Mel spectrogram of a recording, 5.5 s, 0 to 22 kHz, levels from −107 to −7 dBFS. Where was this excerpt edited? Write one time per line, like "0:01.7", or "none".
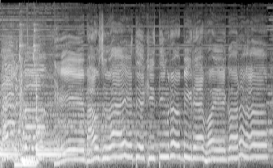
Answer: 0:01.1

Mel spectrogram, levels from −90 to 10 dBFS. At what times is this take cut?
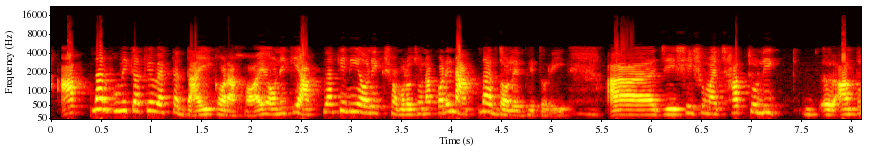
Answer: none

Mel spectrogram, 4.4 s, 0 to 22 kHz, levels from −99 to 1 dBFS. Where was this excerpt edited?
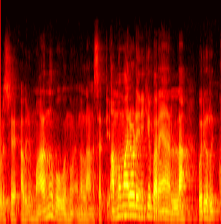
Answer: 0:02.2

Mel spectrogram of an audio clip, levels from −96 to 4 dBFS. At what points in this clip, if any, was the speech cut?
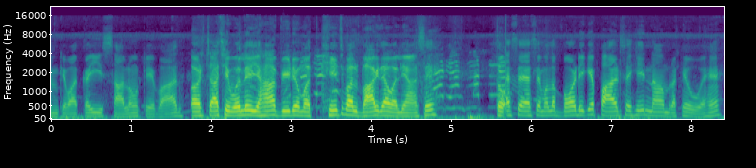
0:01.8
0:05.7

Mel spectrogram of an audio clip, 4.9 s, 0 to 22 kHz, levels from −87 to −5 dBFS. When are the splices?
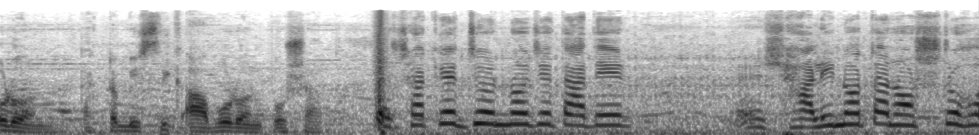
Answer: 0:02.0

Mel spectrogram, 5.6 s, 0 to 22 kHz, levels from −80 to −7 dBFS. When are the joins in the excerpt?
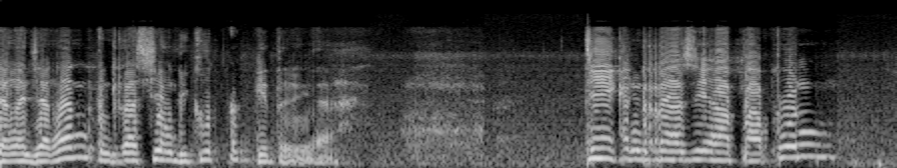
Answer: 0:03.1

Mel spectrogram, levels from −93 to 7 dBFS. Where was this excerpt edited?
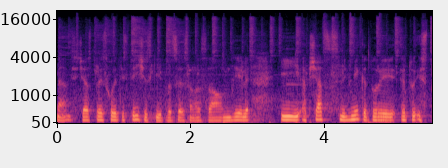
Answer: none

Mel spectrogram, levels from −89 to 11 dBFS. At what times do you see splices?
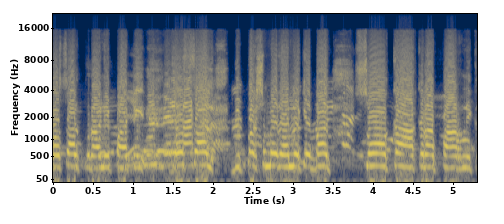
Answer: none

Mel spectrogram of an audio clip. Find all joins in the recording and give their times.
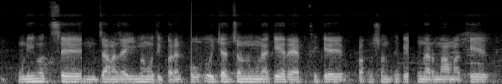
0:00.8
0:02.0
0:04.1

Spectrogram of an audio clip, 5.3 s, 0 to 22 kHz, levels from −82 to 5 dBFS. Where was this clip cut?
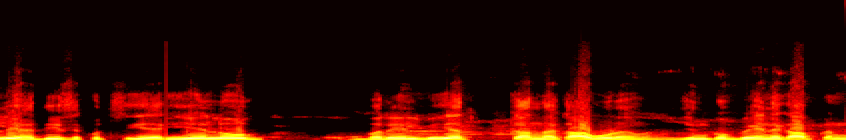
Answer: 0:01.0

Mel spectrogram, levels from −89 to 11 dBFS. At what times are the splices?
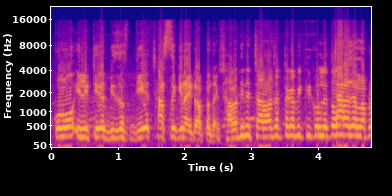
0:02.5

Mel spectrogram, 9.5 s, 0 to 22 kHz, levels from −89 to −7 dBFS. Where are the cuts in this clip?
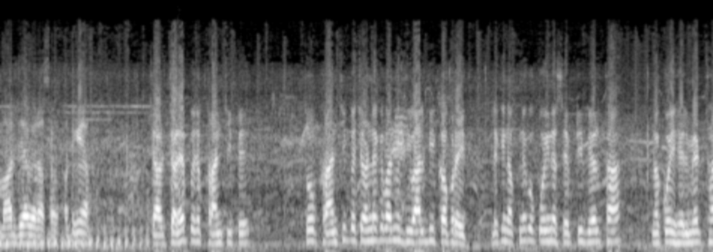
0:01.9

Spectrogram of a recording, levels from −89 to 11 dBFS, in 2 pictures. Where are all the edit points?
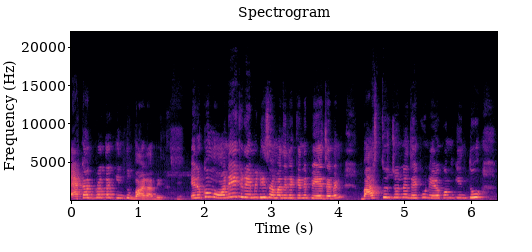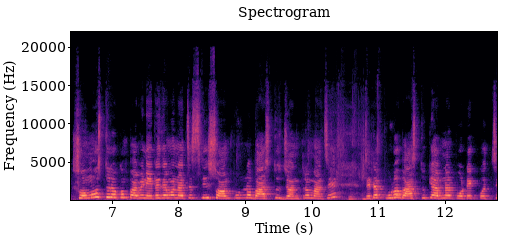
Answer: none

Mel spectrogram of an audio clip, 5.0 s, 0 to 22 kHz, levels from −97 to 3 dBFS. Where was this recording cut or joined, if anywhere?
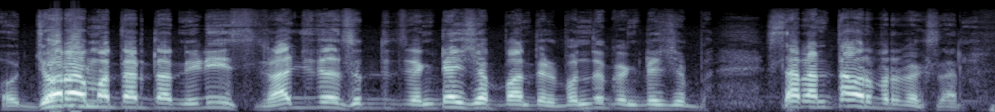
none

